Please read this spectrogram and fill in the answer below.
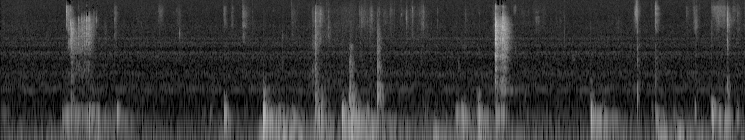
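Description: Trading cards and game tokens being handled on a tabletop: scattered light clicks and taps, two short swishes of cards sliding, about a second and a half in and again about ten seconds in, and a few soft thumps in the middle.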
